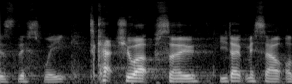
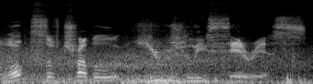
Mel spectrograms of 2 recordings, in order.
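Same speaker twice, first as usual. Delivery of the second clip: quoting Clarkson; slower than usual. Retold or imitated. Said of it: "Quoted from?".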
